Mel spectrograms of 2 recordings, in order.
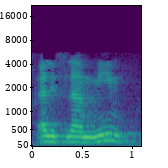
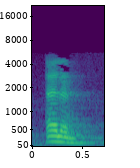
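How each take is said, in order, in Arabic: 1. تُنطق كل حرف باسمه الكامل. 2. تُدمج الحروف في كلمة قصيرة واحدة. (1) "وتنطق هذه الحروف في القرآن بأسمائها" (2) "فلا تقول في ألف لام ميم ألم"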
